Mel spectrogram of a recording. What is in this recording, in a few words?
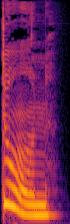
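"dawn", English, British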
